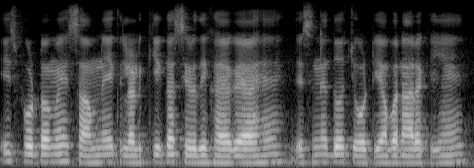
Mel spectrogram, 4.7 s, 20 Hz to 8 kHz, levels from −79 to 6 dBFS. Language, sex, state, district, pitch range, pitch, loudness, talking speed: Hindi, male, Uttar Pradesh, Shamli, 125-135 Hz, 130 Hz, -18 LUFS, 215 wpm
